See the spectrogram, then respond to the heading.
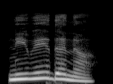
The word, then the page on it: ನಿವೇದನೆ: nivēdane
